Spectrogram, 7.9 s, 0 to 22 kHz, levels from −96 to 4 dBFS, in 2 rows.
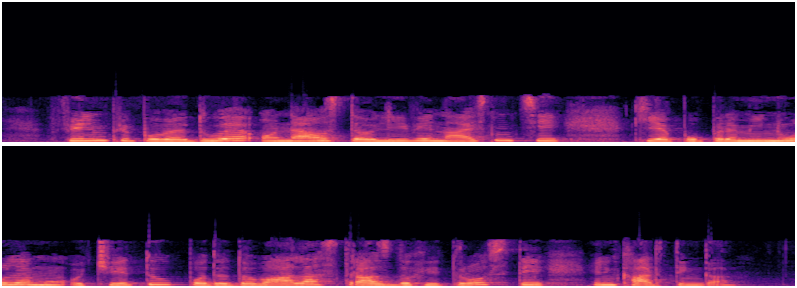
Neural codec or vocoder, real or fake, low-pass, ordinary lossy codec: none; real; 7.2 kHz; AAC, 32 kbps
